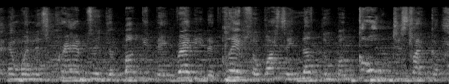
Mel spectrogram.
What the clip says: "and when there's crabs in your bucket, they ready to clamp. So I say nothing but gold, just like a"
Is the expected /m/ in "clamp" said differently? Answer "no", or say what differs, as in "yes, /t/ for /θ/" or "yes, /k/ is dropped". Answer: yes, /m/ is dropped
